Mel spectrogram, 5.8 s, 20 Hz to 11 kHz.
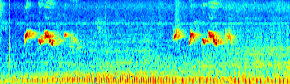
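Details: Red-whiskered bulbul used as a decoy bird for trapping in Vietnam, recorded 30 June 2020: two short bursts of bright, chattering warbled phrases about three seconds apart, over a steady low engine hum.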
